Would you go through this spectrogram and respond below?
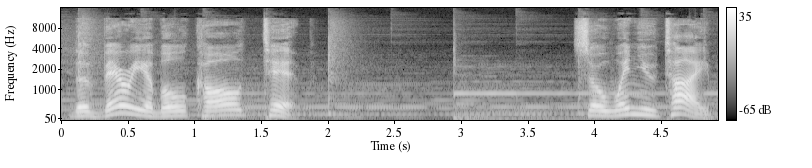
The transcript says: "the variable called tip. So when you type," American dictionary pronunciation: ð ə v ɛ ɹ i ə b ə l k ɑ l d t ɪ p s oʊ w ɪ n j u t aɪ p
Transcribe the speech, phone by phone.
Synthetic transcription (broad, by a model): ð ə v ɛ ɹ i ə b ə l k ɑ l d t ɪ p s oʊ w ɪ n j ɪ t aɪ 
